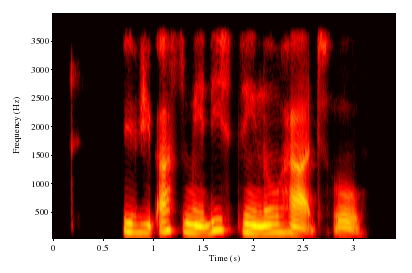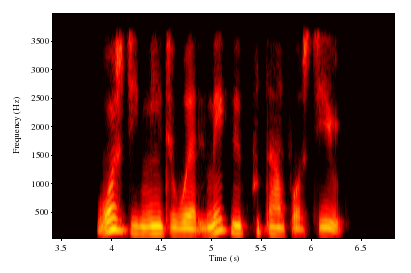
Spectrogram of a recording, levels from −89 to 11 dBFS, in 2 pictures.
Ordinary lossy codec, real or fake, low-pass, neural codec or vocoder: none; fake; 3.6 kHz; codec, 24 kHz, 1.2 kbps, DualCodec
